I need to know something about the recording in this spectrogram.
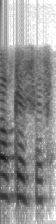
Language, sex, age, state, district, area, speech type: Telugu, female, 18-30, Andhra Pradesh, Kakinada, urban, conversation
